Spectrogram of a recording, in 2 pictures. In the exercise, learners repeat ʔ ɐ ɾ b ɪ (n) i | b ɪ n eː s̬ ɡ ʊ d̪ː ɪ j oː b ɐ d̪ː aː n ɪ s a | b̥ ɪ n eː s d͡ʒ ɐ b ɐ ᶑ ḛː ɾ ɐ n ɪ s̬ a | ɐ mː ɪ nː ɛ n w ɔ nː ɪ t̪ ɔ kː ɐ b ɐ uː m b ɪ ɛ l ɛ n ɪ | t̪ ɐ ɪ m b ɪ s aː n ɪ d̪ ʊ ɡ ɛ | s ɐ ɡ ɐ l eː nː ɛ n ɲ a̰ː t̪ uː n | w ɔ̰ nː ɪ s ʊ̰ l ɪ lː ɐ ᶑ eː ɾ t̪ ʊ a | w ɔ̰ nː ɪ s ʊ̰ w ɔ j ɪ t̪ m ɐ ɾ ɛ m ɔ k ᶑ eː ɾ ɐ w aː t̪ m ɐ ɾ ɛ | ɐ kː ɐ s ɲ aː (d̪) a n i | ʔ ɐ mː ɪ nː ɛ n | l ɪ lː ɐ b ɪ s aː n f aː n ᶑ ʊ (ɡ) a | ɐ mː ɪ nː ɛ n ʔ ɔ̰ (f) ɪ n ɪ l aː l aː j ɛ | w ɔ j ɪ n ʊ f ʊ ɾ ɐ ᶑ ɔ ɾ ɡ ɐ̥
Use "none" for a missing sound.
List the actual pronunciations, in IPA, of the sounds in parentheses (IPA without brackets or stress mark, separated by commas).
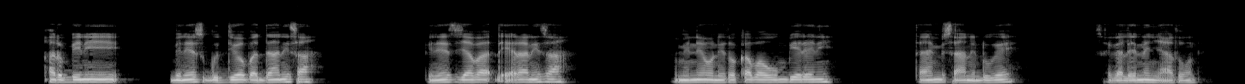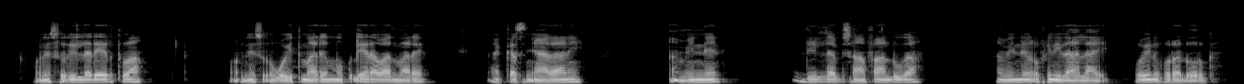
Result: n, t̪, ɡ, f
